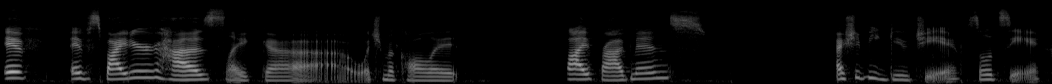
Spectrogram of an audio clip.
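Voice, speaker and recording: A woman's voice: a little high, gravelly, fairly bright tone. A woman live streaming a game in casual, slangy chat, her voice a little groggy from having recently woken up. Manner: slangy, informal.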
